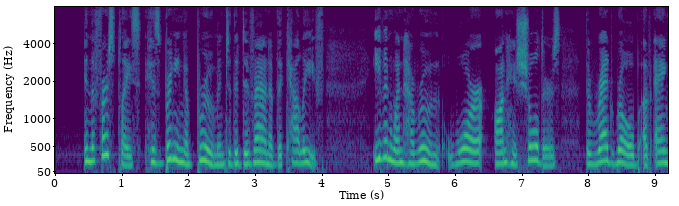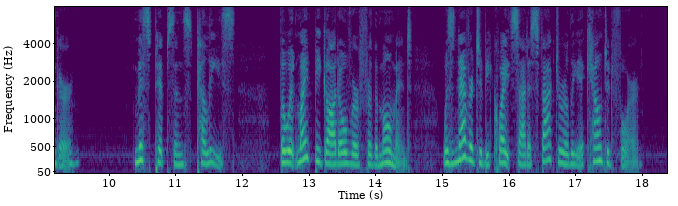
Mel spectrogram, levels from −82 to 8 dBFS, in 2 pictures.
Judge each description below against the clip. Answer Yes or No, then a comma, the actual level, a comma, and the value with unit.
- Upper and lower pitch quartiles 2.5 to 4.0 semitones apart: Yes, average, 3.7 semitones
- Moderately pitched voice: No, high, 205 Hz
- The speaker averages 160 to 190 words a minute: No, average, 150 wpm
